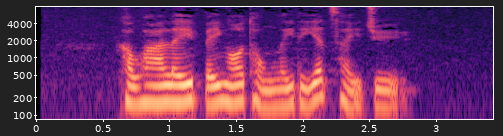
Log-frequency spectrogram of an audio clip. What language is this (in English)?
Cantonese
